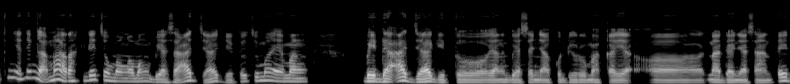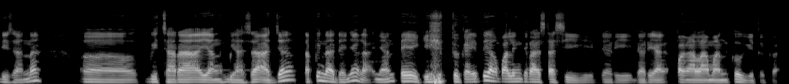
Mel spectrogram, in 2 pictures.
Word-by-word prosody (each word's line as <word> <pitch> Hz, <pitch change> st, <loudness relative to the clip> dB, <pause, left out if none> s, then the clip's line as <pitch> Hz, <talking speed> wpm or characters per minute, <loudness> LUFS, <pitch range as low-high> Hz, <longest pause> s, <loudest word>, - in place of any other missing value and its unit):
niatnya 295 Hz, +1 st, -3 dB
enggak -, -, +2 dB
marah, 220 Hz, -8 st, +3 dB
dia 210 Hz, +3 st, 0 dB
cuma 165 Hz, -7 st, -1 dB
ngomong 140 Hz, +1 st, -2 dB
biasa 115 Hz, +8 st, 0 dB
aja 170 Hz, -6 st, -1 dB
gitu. 95 Hz, +2 st, -9 dB, 0.2 s
Cuma 185 Hz, -3 st, 0 dB
emang 140 Hz, -2 st, 0 dB, 0.6 s
beda 145 Hz, -1 st, +5 dB
aja 135 Hz, -6 st, +5 dB
gitu. 105 Hz, -1 st, -2 dB
Yang 105 Hz, 0 st, -1 dB
biasanya 105 Hz, -1 st, -2 dB
aku 115 Hz, -, -7 dB
di 105 Hz, -, -9 dB
rumah 105 Hz, -1 st, -3 dB
kayak, 100 Hz, 0 st, 0 dB
eee, 95 Hz, -1 st, -4 dB
nadanya 100 Hz, -2 st, 0 dB
santai, 95 Hz, -, -1 dB
di -, -, -3 dB
sana, 110 Hz, +11 st, -2 dB, 0.4 s
eee, 110 Hz, -3 st, -1 dB
bicara 110 Hz, -2 st, +2 dB
yang 110 Hz, 0 st, +1 dB
biasa 110 Hz, 0 st, 0 dB
aja 195 Hz, -, +2 dB
tapi 185 Hz, -, -2 dB
nadanya 115 Hz, +10 st, +2 dB
enggak 120 Hz, -, -12 dB
nyantai 140 Hz, +5 st, +2 dB
gitu, 115 Hz, +2 st, +2 dB
Kak. 120 Hz, +2 st, 0 dB
Itu 195 Hz, -, +3 dB
yang 140 Hz, -, -3 dB
paling 135 Hz, 0 st, +3 dB
terasa 115 Hz, -4 st, +2 dB
sih 105 Hz, -1 st, -8 dB
dari 100 Hz, -2 st, -10 dB
dari 105 Hz, +1 st, -4 dB, 0.2 s
pengalaman 100 Hz, -1 st, +2 dB
ku 115 Hz, +2 st, 0 dB
gitu, 95 Hz, -2 st, -11 dB
Kak. -, -, -16 dB
110 Hz, 180 wpm, -24 LUFS, 100-135 Hz, 0.6 s, beda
